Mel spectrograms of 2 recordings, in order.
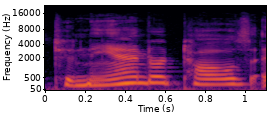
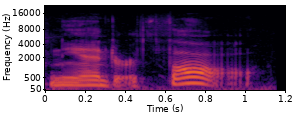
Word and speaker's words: Neanderthal: Tal means dale or valley in German, spelled with a TH, which is why so often the word is pronounced Neanderthal.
